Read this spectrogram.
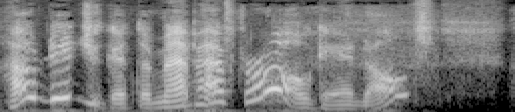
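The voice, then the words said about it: Goofy doofus character voice. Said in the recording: “And that voice. ... That was a nice Ori. That was good. ... it's not really a good imitation. I was just doing doofus generally, which is kind of how they've done Ori. ... it was more the genre of Ori's character rather than an actual impersonation.”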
